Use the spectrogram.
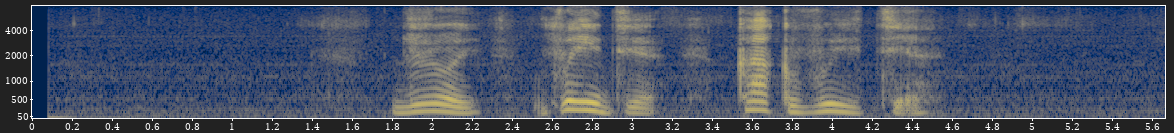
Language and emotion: Russian, neutral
